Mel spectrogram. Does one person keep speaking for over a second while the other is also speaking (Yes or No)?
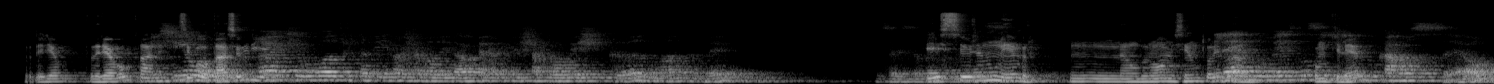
Yes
